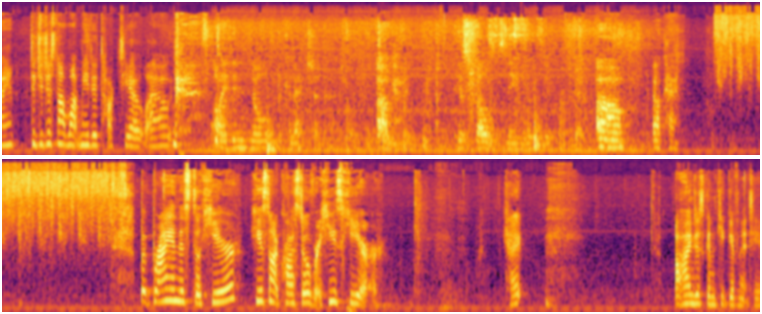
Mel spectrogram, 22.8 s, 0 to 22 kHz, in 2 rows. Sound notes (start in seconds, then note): 2.7 laughs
